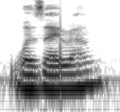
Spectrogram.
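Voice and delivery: ordinary talk, nothing marked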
